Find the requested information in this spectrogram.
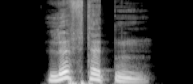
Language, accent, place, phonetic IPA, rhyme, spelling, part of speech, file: German, Germany, Berlin, [ˈlʏftətn̩], -ʏftətn̩, lüfteten, verb, De-lüfteten.ogg
- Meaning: inflection of lüften: 1. first/third-person plural preterite 2. first/third-person plural subjunctive II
